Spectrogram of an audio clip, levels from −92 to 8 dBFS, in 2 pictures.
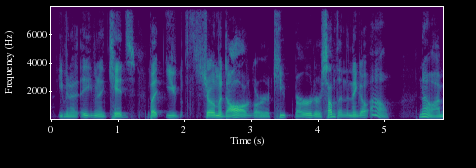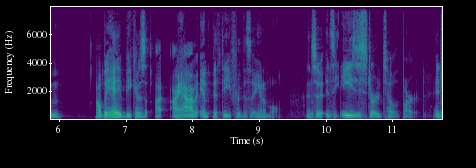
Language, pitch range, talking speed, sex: English, 105-145 Hz, 235 wpm, male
